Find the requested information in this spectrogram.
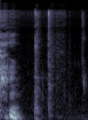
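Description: A brief adult cough: a deep first burst followed by a couple of short, softer bursts.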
